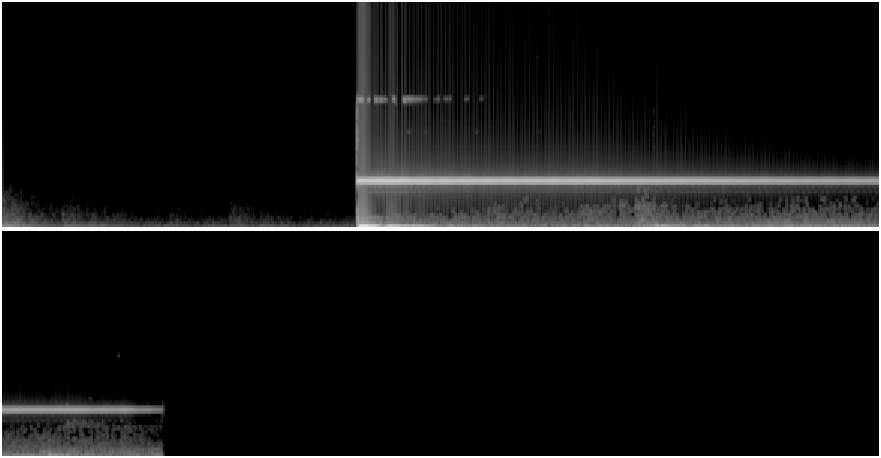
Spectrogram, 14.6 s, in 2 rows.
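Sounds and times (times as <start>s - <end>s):
chime ringing: 3.0s - 8.6s.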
